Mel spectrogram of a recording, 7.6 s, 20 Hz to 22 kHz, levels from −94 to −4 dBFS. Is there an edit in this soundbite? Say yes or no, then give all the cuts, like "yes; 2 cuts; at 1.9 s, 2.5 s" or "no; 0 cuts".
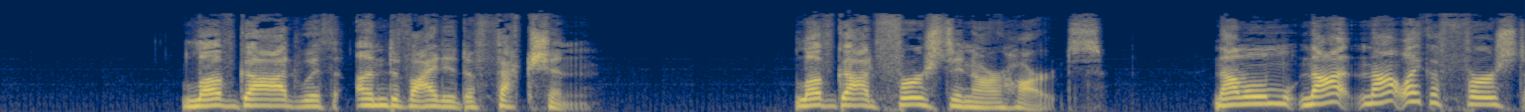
no; 0 cuts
